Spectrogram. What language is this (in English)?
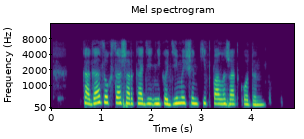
Mari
